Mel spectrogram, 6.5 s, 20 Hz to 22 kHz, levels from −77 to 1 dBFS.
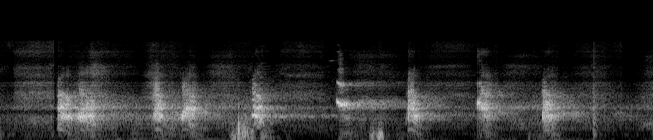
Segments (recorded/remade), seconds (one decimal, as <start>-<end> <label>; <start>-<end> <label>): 0.0-2.5 remade; 2.5-3.4 recorded; 3.4-6.5 remade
